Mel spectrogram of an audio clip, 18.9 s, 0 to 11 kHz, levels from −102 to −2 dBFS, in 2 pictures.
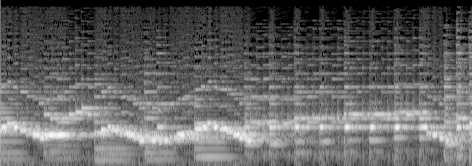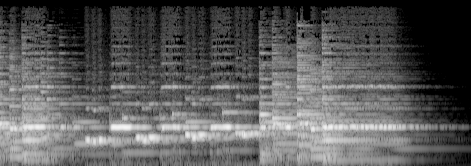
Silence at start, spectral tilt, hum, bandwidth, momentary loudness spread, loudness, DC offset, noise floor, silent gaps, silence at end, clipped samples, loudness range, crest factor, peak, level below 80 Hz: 0 s; -6 dB/octave; none; 7.4 kHz; 10 LU; -17 LUFS; under 0.1%; -63 dBFS; none; 1.1 s; under 0.1%; 4 LU; 14 dB; -4 dBFS; -54 dBFS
